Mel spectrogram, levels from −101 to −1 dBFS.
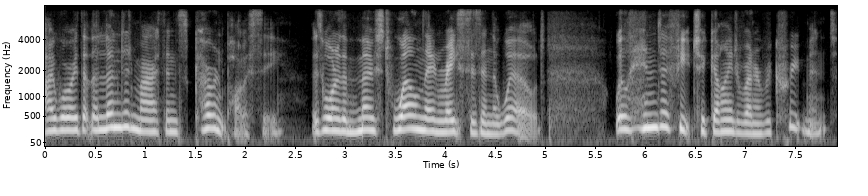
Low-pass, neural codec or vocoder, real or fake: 7.2 kHz; none; real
